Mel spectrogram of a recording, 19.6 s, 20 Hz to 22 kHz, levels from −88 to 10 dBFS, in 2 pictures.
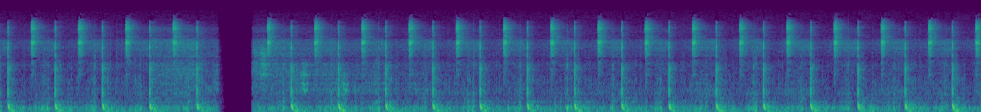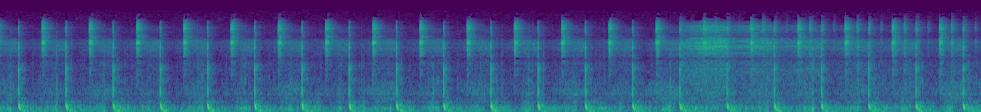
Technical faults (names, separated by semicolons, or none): long network dropout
